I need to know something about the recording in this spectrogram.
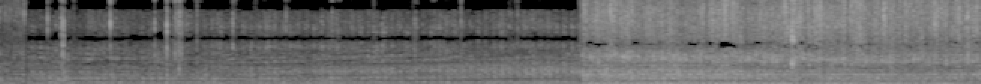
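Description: Steady low rumble of wind buffeting the microphone, becoming louder about four seconds in.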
